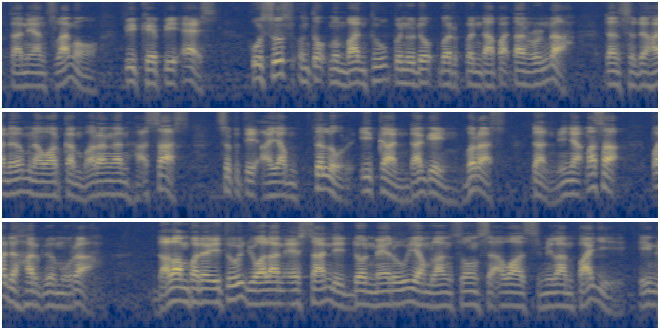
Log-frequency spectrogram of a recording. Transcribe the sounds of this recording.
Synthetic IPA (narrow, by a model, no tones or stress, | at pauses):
ərt̪aniansəlaŋɔ̃ | pikepiʔɛs | husʊsunt̪ʊk̚mə̃mbant̪upəndudʊk̚bərpəndapat̪anrunda̰h | dansərdəɦanãmə̃nawarkanbaɾaŋãnha̰sasː | əpərt̪iʔajamt̪əlʊrikandaɡɪŋbəɾas | danmiɲaʔ̚mãsaʔ | padaɦarɡamuɾa̰h | dalampadait̪ud͡ʒualanɛsandidɔnmeɾujaŋbəlaŋsʊŋsəa̰walsəmbilanpaɡḭhiŋɡ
